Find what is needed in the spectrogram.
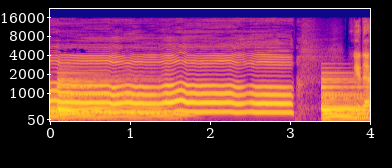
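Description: A man sings a long held "whoa" with a slight waver in pitch over a sustained piano chord, breaking off about three seconds in. A new piano chord is struck just before the end.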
